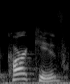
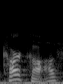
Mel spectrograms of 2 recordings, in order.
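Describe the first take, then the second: First: The name ends with a -kiv sound. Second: The name ends with a -kov sound.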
